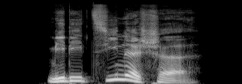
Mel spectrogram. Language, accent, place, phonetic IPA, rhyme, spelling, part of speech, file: German, Germany, Berlin, [mediˈt͡siːnɪʃə], -iːnɪʃə, medizinische, adjective, De-medizinische.ogg
- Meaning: inflection of medizinisch: 1. strong/mixed nominative/accusative feminine singular 2. strong nominative/accusative plural 3. weak nominative all-gender singular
